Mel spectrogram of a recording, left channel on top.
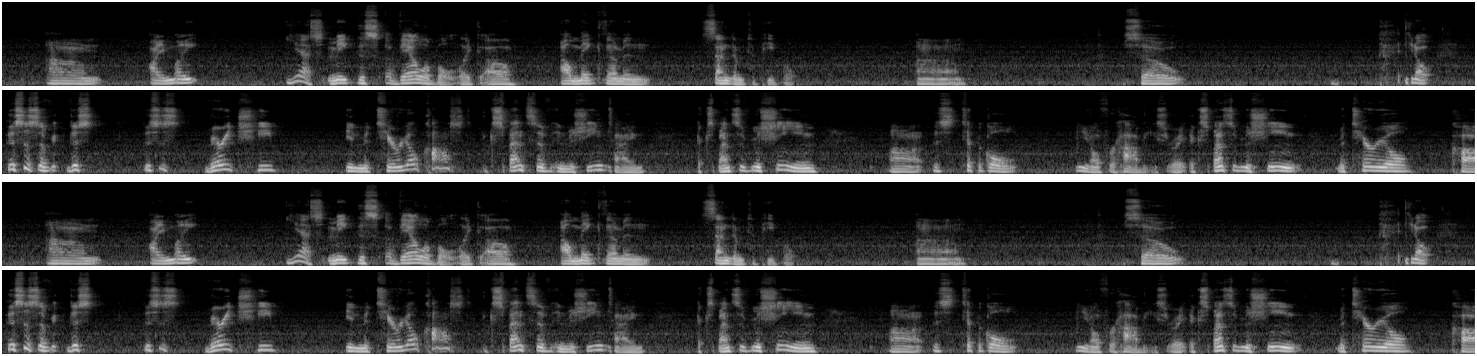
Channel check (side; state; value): both; identical; correlation 1.00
